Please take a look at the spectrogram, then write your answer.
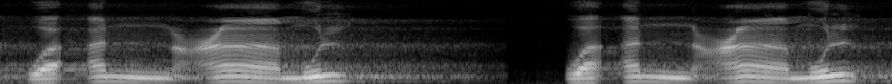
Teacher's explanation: nun sukun bertemu Ain Idhar halq nun sukun dibaca jelas tanpa mendengung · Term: idhar halki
